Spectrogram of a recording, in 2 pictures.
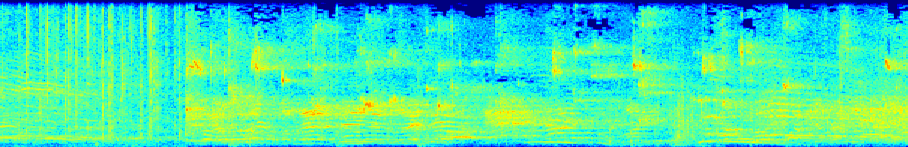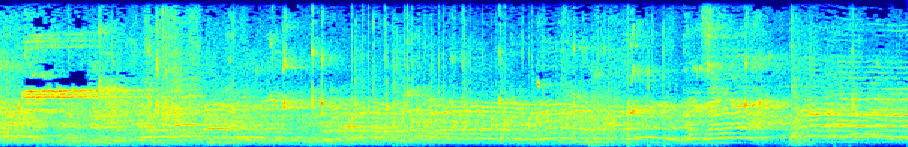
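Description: Live basketball game sound in a gym: a ball dribbled on a hardwood court, sneakers squeaking as players cut, and indistinct voices of players and spectators echoing in the hall.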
